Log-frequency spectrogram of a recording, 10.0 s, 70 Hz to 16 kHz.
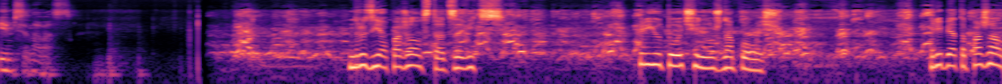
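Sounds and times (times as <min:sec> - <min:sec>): dogs barking and whining: 0:02.1 - 0:10.0.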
